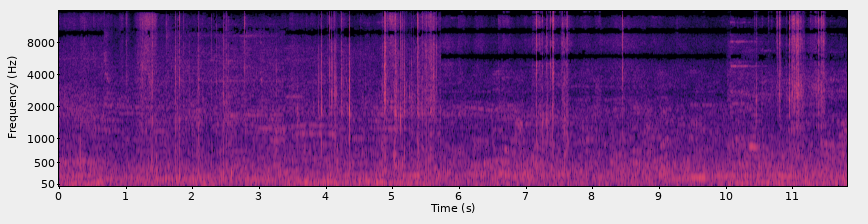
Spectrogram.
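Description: Plastic snack packaging crinkles and rustles as it is handled.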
